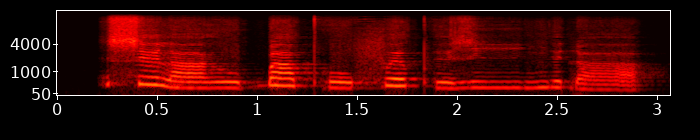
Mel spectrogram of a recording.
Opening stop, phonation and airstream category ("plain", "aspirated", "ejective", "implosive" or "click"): implosive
